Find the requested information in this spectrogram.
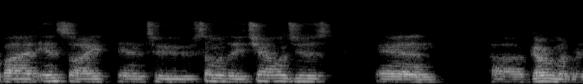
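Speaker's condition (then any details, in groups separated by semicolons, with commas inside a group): No condition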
